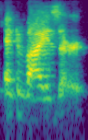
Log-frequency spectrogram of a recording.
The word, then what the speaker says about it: advisor: to as a tax advisor. Make sure that when you say the word advisor, there's a Z sound there where the S is.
